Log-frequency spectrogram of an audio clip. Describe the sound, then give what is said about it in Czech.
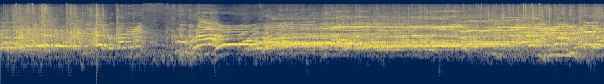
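A packed hall of people chanting "President" in unison as the Czech president-elect and his wife come onto the stage, loud and continuous, with rhythmic voices, cheers and scattered applause filling the hall for the whole stretch. “Tak zatím se ozývá plný sál, který skanduje prezident.”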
